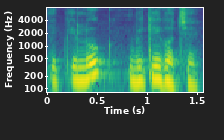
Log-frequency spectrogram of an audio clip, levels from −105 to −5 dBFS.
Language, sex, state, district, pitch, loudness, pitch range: Bengali, male, Tripura, West Tripura, 160 Hz, -16 LUFS, 150-175 Hz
